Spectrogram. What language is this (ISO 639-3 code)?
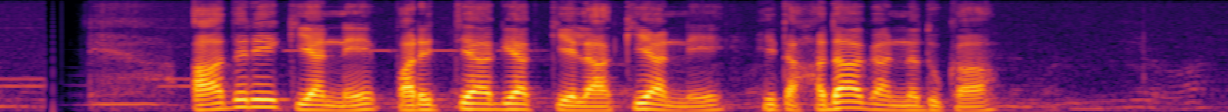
sin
